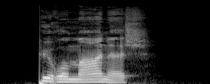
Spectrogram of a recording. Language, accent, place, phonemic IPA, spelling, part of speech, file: German, Germany, Berlin, /pyʁoˈmaːnɪʃ/, pyromanisch, adjective, De-pyromanisch.ogg
- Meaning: pyromaniacal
